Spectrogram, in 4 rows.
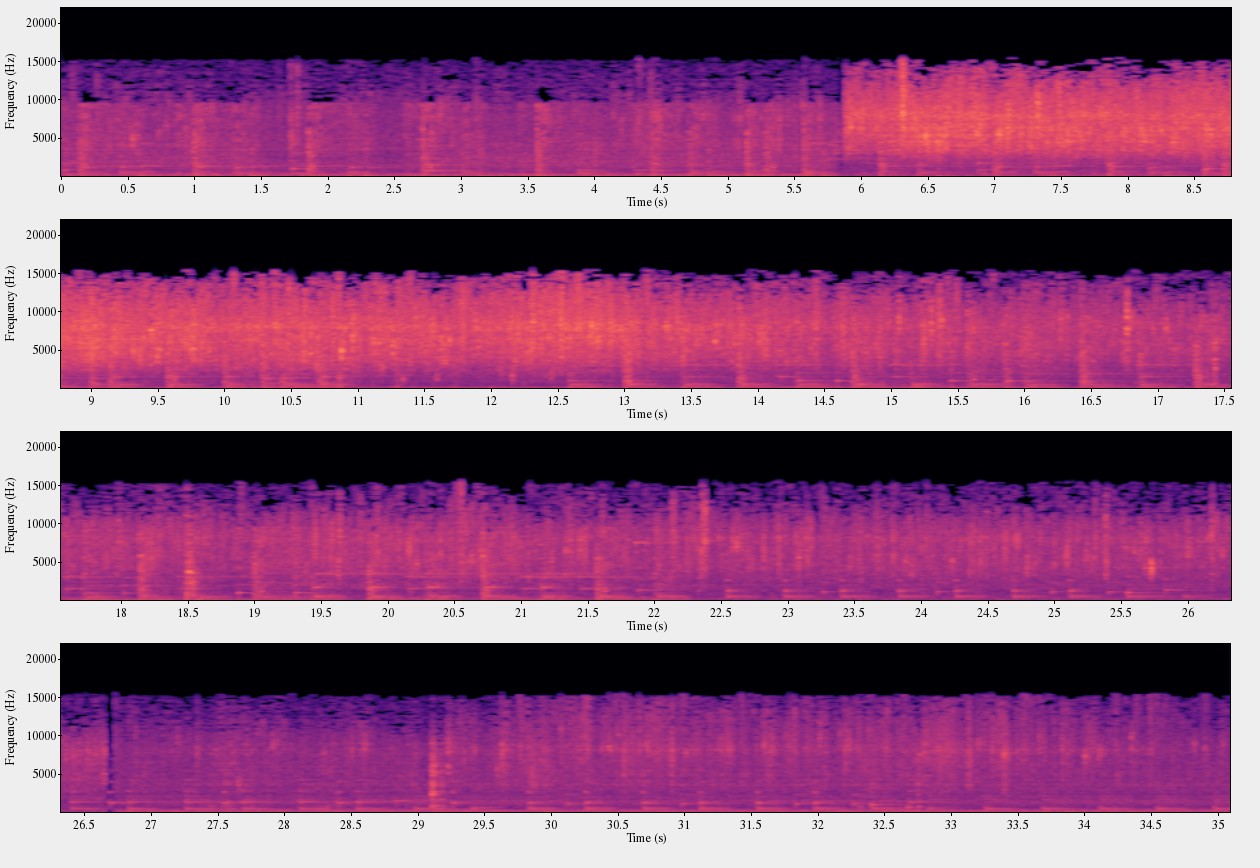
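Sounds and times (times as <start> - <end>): background music with steady beat: 0.0 - 11.0, 12.6 - 22.6
hot oil sizzling in a wok: 0.0 - 35.0.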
